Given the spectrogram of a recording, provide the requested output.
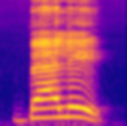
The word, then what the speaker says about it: ballet: Ballet, T is silent.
